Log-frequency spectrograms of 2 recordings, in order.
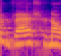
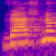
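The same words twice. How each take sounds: First: वैष्णव with retroflex ṇ after sh; correct pronunciation. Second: वैष्णव with dental n after sh; wrong pronunciation. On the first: Teacher gives the right word, with retroflex ṇ. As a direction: curl the tongue back for ṇ in वैष्णव. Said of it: "ना और ड़ा में difference". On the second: Teacher shows the misspelling, with dental n. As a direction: say वैष्णव as "vaishnav" with n on the teeth. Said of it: "वैष्णव नहीं होता है". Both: Shown as a demonstration.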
